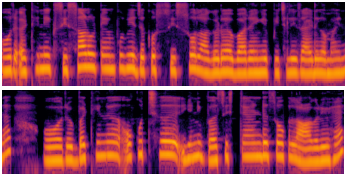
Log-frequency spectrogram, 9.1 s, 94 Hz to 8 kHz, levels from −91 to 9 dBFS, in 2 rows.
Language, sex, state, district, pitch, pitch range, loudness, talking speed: Marwari, female, Rajasthan, Nagaur, 225 Hz, 200-245 Hz, -17 LUFS, 175 wpm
